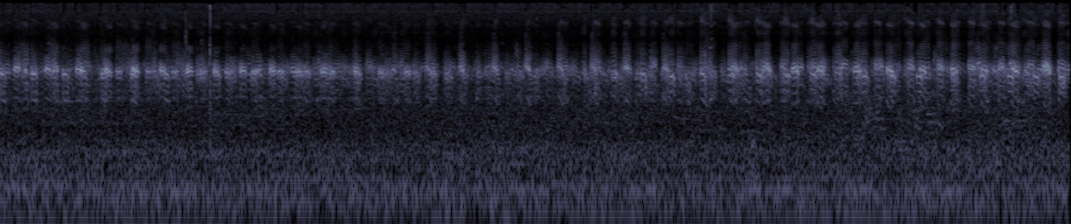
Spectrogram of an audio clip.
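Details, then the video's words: Chorus of frogs near a house after rainfall, many short bright clicking calls repeated rapidly, roughly three per second, irregularly overlapping, with a constant low background rumble. "Natural Sound of Frogs After Raining"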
